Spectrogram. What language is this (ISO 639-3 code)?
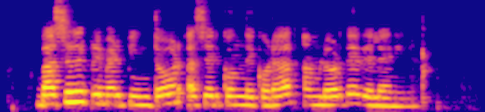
cat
